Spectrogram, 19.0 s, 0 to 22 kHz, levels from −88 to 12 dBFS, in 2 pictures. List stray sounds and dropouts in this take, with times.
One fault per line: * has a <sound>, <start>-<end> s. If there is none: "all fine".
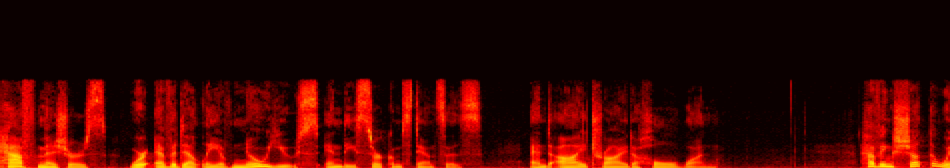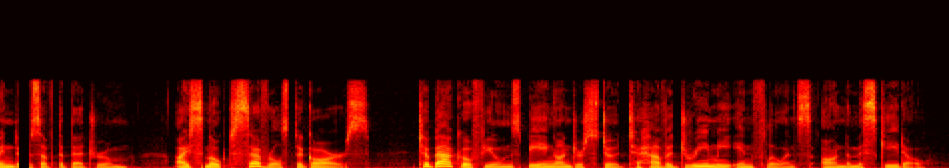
* has a dropout, 9.7-9.8 s
* has a dropout, 12.4-12.5 s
